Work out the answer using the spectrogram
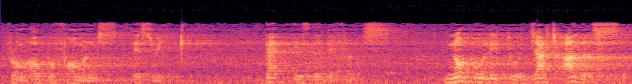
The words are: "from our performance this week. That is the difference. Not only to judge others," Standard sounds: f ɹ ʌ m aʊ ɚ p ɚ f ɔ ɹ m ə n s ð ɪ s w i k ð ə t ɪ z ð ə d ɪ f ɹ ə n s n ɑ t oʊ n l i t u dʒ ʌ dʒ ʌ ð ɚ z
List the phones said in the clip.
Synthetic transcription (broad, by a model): f ɹ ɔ m aʊ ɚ p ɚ f ɔ m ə n s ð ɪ s w i k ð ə t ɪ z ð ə d ɪ f ɹ ə n s n ɑ t oʊ n l i t u dʒ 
